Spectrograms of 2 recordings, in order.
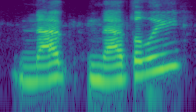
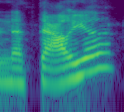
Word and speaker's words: Nathalie: Because Nathalie, that always comes on, I always keep wanting to call her Nathalia because that just rolls off my tongue better. And I know I'm saying it wrong when I say it.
